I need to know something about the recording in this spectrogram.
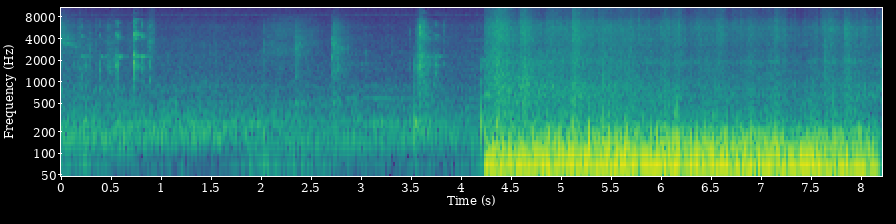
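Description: Shopping cart in a store, quiet apart from a few light clicks and clinks. About four seconds in, a loud, steady low rumble and rattle starts suddenly as the cart rolls across parking-lot asphalt.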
